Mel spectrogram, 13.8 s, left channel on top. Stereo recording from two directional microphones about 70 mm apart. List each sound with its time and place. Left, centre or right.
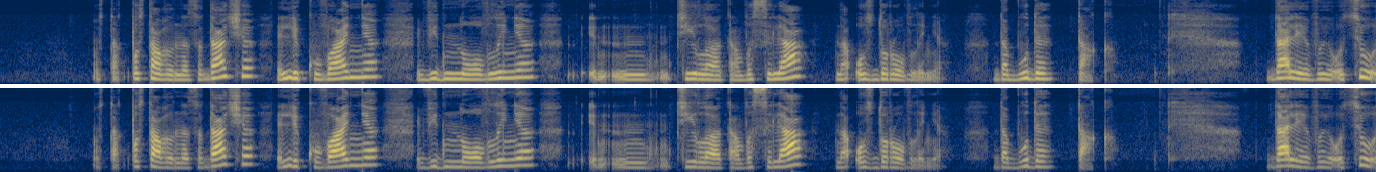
0.9 s a woman's voice: right
9.6 s speech: right
11.6 s a sound: right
